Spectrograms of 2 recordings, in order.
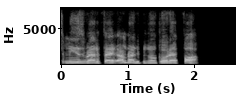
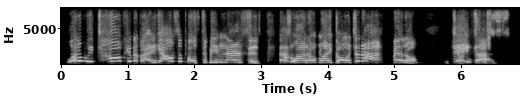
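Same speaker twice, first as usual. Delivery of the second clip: much higher, fast incredulous rant; exasperated; 8 semitones higher than usual. Real, not acted. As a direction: throw up your hands in disbelief. Exasperated outburst.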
